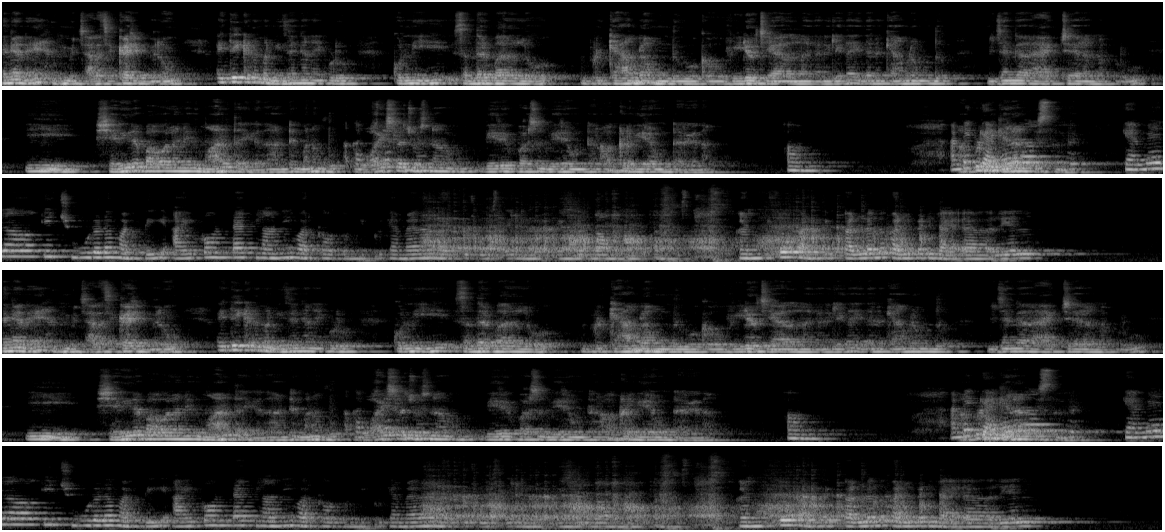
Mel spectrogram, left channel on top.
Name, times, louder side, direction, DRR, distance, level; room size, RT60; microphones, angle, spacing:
voice 1, 0.0-5.4 5.8-9.5 9.9-11.4 11.8-12.3 12.6-18.7 21.2-22.3, left 2 dB, 85° left, -2 dB, 0.5 m, -25 dB
voice 2, 6.3-6.7 7.7-7.9 12.0-12.3 15.1-15.9 17.6-17.9 19.5-19.8 20.7-22.0 22.3-22.4 22.8-33.5, left 1 dB, 20° left, 3 dB, 0.4 m, -29 dB
sound 1, 27.4-32.6, left 1 dB, ahead, 1.3 m, -33 dB
4.5 x 2.9 x 2.7 m, 1.0 s
head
